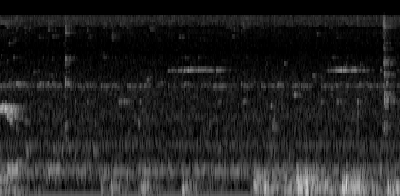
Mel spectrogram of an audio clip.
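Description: Wireless earbuds powering on in their charging case, giving two short, faint high beeps. A low, muffled voice runs in the background from about halfway, and a sharp click, likely the case, comes near the end.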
